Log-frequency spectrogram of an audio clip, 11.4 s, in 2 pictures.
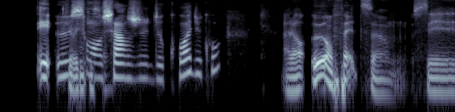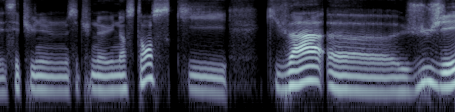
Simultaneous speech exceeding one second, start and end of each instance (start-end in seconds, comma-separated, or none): none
